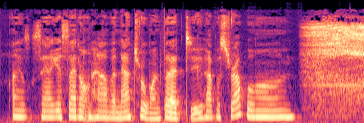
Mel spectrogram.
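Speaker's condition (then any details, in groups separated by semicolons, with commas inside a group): No condition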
